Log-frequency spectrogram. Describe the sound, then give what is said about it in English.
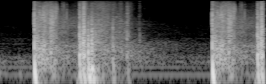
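Two sharp, loud gunshot sound effects ring out in an action movie effects demo, with a lingering noisy tail, followed by a quiet gap and then more abrupt shots near the end, no voices present. “create the look of someone blowing their head off with the help of our popular new product, Action Movie Essentials”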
